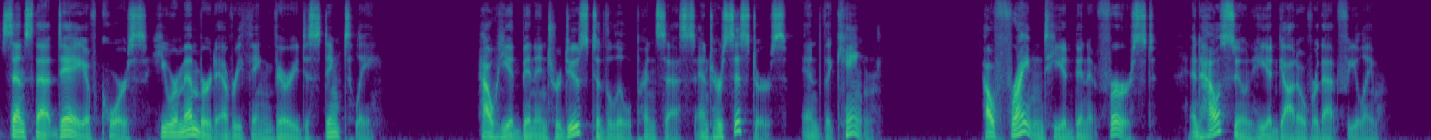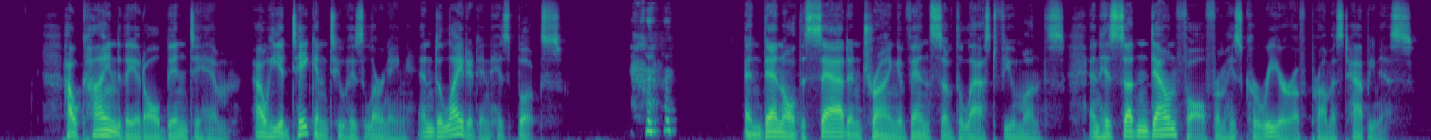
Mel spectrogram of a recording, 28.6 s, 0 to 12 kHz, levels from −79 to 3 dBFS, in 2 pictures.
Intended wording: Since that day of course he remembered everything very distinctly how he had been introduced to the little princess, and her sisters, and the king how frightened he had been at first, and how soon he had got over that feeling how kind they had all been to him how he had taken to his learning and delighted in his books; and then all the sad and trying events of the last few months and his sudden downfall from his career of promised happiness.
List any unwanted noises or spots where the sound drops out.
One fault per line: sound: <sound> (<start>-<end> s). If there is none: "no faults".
sound: laugh (20.6-21.1 s)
